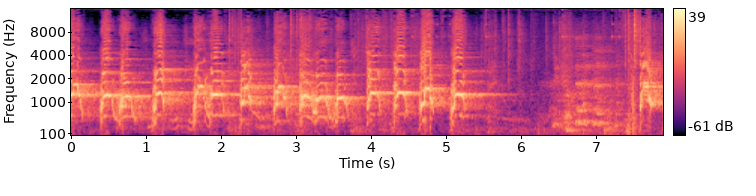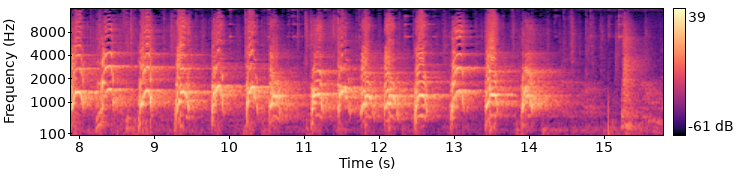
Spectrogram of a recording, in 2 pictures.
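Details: Small dog barking rapidly and persistently, sharp high yaps repeated about twice per second in long bursts with a brief pause near the middle.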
